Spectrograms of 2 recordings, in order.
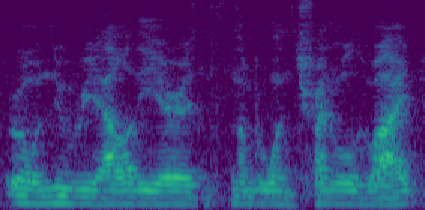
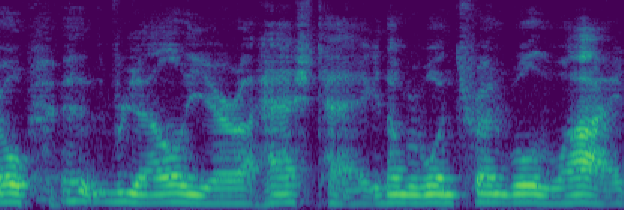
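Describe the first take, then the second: First: Lightly mocking, near plain voice; mild mocking quote. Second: Louder, higher, slow mocking sing-song; mock the hyped fans, drawn out. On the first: Quoting fans' tweets with a light mocking tone. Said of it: "I see people tweeting out this". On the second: Mocking Twitter fans hyping the reality era, loud sing-song. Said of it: "everybody's going, you know, crazy on Twitter".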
